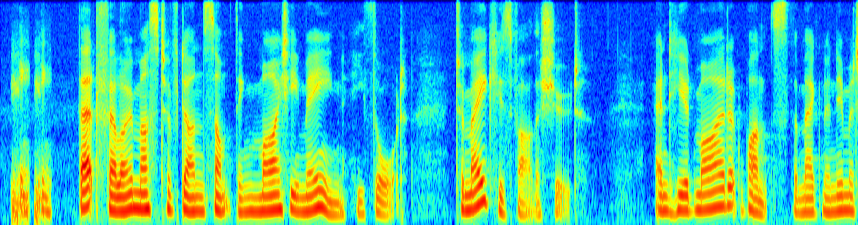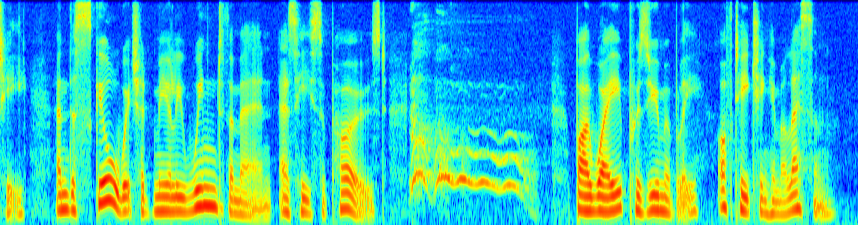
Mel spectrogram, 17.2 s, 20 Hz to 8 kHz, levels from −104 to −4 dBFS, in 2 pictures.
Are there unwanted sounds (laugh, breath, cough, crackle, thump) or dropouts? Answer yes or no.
yes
